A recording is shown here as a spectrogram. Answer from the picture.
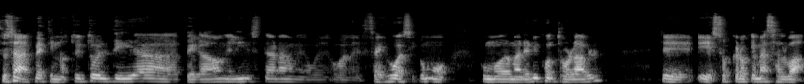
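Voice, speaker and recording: A man talks fairly quickly at a medium pitch with monotone, flat intonation. His loudness swings widely. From Venezuela. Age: 40s. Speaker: cellist. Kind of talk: casual chat.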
